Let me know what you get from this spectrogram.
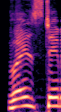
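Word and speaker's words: Wednesday: वेडनेसडे में D silent होता है, इसे वेडनेसडे नहीं पढ़ेंगे, वेडनेसडे पढ़ेंगे।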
